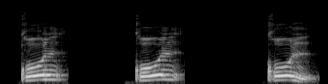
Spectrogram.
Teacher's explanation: यहाँ पर देखें, ये जो लफ्ज़ है, इस लफ्ज़ के शुरू में कौफ है। इस कौफ को पूर यानी मोटा पढ़ेंगे और इस लफ्ज़ को पढ़ेंगे कुल कुल कुल।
